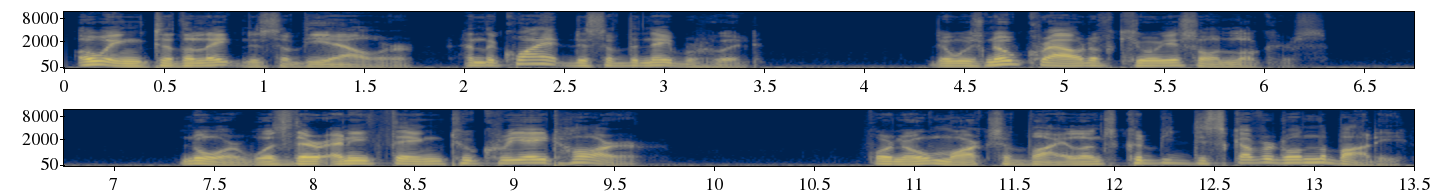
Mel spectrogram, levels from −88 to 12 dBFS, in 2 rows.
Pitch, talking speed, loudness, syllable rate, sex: 110 Hz, 170 wpm, -19 LUFS, 5.7 syllables/s, male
